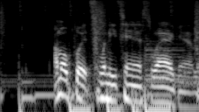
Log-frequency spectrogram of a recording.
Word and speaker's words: 2010swaggin: All right, so a lot of people say it like that, but it's pronounced 2010 swaggin. Oh, dang. A lot of people say it like 2010 swaggin. It's pronounced 2010 swaggin.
